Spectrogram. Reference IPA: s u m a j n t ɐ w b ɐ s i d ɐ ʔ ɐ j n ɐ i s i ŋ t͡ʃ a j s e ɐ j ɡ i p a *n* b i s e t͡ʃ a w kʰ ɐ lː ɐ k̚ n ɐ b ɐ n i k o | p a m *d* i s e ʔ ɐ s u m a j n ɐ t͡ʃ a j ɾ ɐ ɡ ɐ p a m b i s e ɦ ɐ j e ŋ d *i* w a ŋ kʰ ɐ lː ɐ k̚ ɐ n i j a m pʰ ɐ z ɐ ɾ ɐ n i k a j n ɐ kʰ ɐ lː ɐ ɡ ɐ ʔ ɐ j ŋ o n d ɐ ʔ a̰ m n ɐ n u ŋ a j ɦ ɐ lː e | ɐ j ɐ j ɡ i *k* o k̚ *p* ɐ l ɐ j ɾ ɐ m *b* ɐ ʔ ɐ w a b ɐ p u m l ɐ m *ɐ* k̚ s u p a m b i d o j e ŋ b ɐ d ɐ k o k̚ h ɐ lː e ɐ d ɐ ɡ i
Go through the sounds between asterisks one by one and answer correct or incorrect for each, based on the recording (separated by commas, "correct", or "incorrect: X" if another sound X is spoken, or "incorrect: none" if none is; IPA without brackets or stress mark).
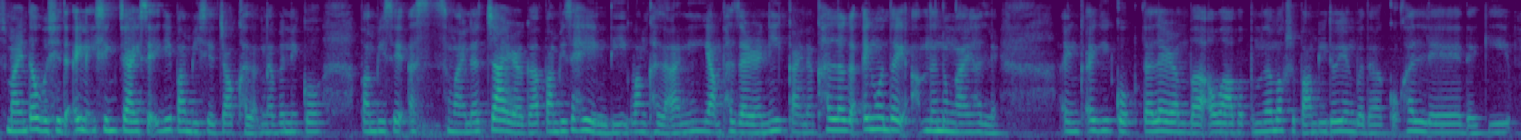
incorrect: m, incorrect: b, correct, correct, incorrect: t, correct, correct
